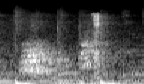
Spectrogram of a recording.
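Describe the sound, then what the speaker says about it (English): Neighborhood dogs bark through open windows, with two or three quick, fairly close barks packed into a single second. "I have the windows open so you can hear every dog in the neighborhood bark"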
